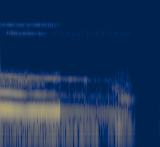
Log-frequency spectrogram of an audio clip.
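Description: A woman's voice imitating a long animal howl: one drawn-out 'oo' that sags slightly in pitch, drops off about three-quarters of a second in and trails away quietly.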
